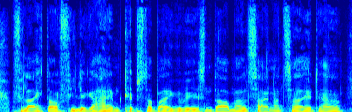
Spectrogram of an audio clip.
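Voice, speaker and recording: His delivery is fairly quick, in a monotone, flat intonation. The man's voice is fairly low in pitch, with a dark, mellow tone. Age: 40s. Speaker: chef and restaurateur. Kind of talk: casual interview.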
